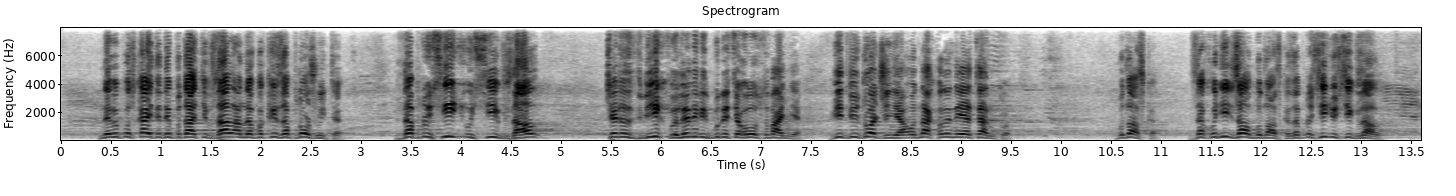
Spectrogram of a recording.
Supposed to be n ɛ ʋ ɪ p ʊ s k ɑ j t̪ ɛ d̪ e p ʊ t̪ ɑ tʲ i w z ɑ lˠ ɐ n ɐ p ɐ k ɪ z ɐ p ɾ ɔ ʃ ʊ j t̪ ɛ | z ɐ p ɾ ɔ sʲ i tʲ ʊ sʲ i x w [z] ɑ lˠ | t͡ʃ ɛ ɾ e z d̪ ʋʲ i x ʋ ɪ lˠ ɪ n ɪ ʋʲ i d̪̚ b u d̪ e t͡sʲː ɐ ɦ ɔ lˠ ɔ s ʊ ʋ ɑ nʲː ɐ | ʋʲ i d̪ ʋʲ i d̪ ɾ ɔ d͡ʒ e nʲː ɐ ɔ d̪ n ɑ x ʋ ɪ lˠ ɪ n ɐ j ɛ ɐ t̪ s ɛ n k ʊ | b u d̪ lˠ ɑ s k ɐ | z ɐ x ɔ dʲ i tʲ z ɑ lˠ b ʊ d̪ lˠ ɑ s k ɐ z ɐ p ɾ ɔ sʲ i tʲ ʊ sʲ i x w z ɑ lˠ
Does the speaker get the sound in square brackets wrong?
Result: no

